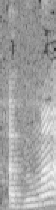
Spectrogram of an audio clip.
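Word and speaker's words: Avauma: These are by the brand Avuma, I believe is how you pronounce it. So it's A-V-A-U-M-A.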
